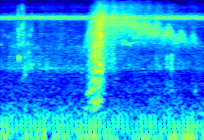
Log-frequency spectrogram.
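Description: A fishing rod swishes as a line is cast.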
